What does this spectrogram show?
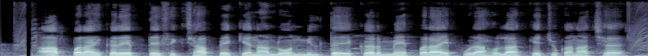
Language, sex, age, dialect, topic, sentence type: Maithili, male, 18-24, Angika, banking, question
